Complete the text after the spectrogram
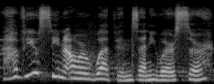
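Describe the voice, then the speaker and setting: A woman voicing an excitable, feisty young girl adventurer in a fantasy game, with expressive, reactive delivery. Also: a little high, moderate pace, noisy background. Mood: polite.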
